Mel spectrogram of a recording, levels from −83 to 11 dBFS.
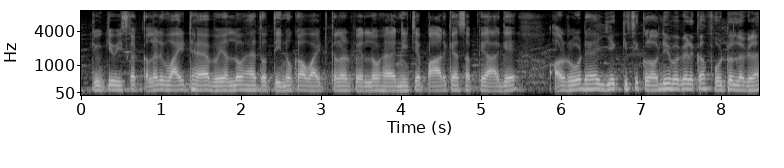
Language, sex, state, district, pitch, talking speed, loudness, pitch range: Hindi, male, Bihar, Saharsa, 120 Hz, 220 wpm, -19 LUFS, 115-130 Hz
